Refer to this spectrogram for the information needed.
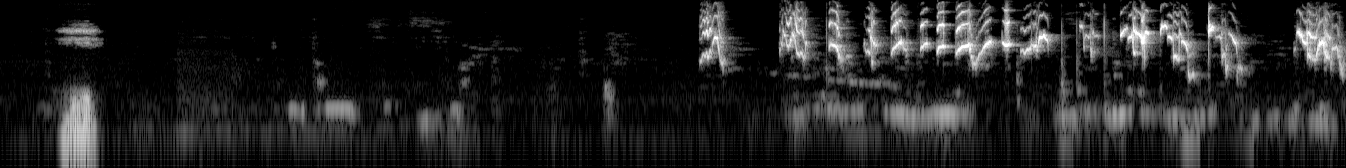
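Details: Budgerigar imitating a cockatiel's song: a single low thump, several quiet seconds, then a rapid run of clicky, buzzy, chattering notes in quick succession to the end.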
